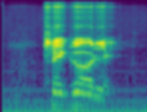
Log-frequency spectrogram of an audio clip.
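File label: "3 gole", Prononciation du corse; trè g'òle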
